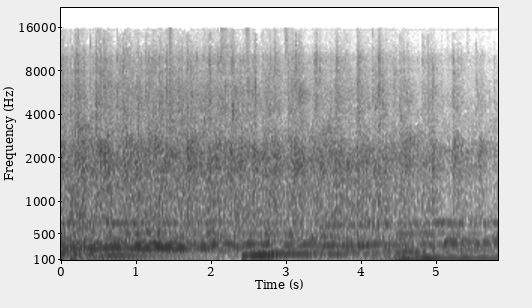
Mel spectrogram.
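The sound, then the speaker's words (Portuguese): Steady, dense applause from a church audience applauding God in worship, loud and continuous for several seconds, with sustained low organ or keyboard tones humming underneath and shifting pitch a couple of times. “Aplauda ao Senhor, louve ao Senhor em nome de Jesus.”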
